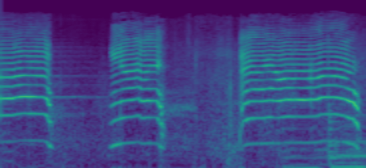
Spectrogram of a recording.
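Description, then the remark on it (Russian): A musk deer fawn calls for its mother with three loud, high, bleating cries, the last one longer and wavering, with short pauses between them and no voices. “А вот оленята очень милые и очень трогательные. Так малыш зовет маму.”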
